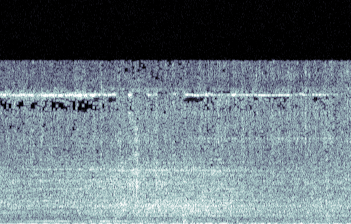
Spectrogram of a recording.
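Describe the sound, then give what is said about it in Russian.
A jeep creeps slowly downhill between the trees of a forest, its engine giving a steady low rumble that holds constant throughout with no voices. “Фары джипа освещают участок леса. Машина медленно двигается под уклон между деревьями.”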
